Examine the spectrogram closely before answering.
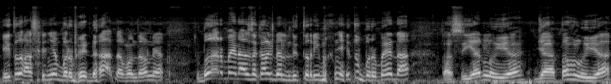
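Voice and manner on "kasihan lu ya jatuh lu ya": needling, jeering, mocking, teasing tone. Explaining intonation to friends, showing a mocking tone. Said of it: "itu nadanya jadi meledek".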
